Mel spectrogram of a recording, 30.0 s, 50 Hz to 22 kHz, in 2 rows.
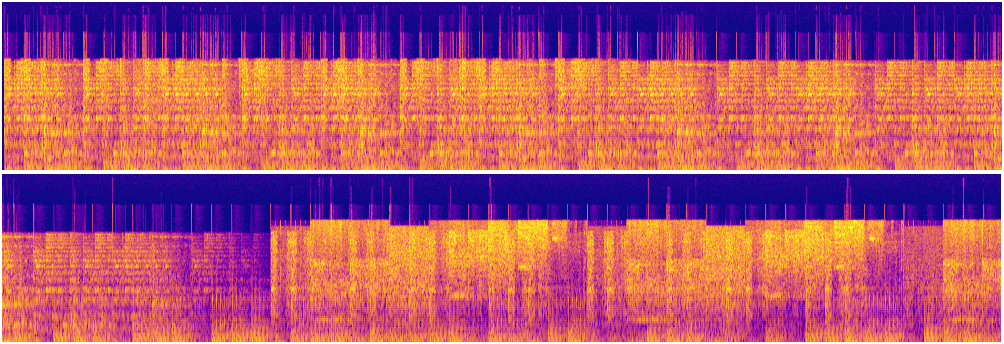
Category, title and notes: Music > Multiple instruments
Demo Track #3360 (Industraumatic)
Noise, Ambient, Underground, Games, Sci-fi, Cyberpunk, Soundtrack, Industrial, Horror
